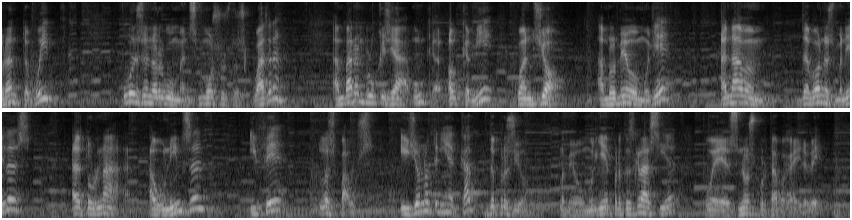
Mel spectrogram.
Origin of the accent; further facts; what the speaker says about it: Catalonia, Spain; Catalán, sí, sí. De pura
